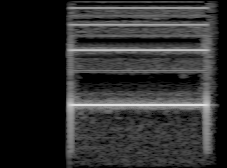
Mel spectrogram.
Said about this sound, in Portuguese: só lembrando é que eu espero vocês. que eu não tenha que ficar bipando o nome, tá? Porque vocês vão moscar falando o nome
